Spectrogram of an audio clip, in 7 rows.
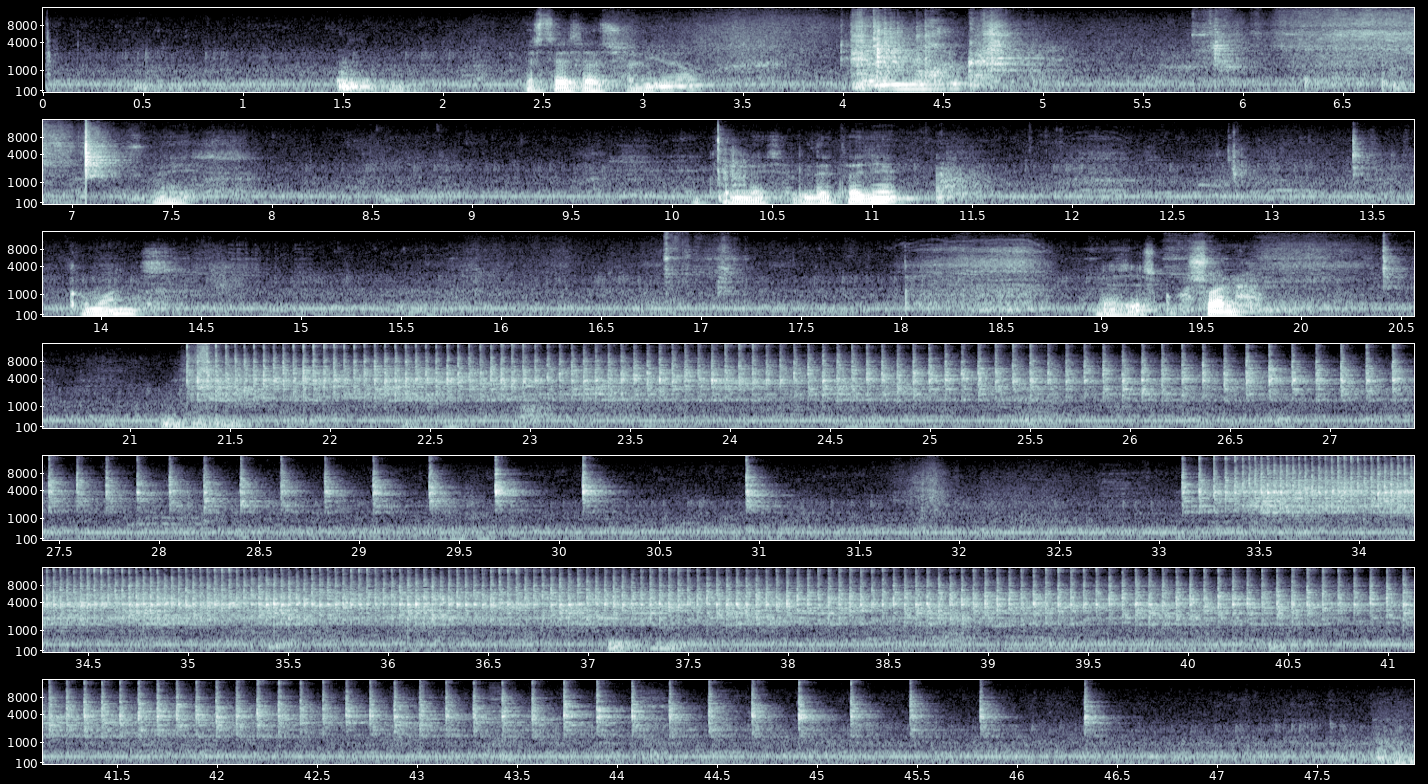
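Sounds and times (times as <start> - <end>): bicycle freehub clicking: 20.4 - 20.6, 21.2 - 31.2, 33.1 - 46.6.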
